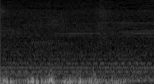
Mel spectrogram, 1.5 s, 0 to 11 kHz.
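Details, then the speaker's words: Induction motor fan running on a homemade 12V DC to 220V AC inverter without an IC, fan speed a little low; low steady transformer hum with soft uneven thumping from the fan; normal running. "you see you can hear the humming sound from the transformer that is for sure"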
